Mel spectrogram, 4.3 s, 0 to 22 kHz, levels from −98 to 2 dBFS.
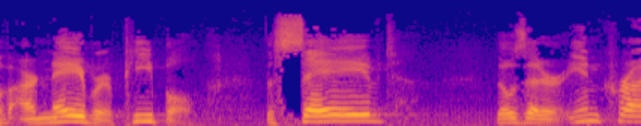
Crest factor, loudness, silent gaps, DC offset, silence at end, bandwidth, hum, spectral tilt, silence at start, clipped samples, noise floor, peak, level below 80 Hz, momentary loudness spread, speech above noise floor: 18 dB; -25 LUFS; none; under 0.1%; 0 s; 13.5 kHz; none; -5 dB/octave; 0 s; under 0.1%; -55 dBFS; -8 dBFS; -58 dBFS; 15 LU; 30 dB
